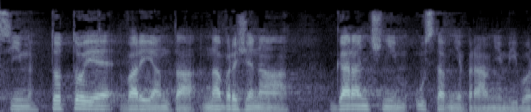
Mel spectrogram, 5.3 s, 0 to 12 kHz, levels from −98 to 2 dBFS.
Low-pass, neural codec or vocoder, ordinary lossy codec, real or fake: 10.8 kHz; none; MP3, 32 kbps; real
